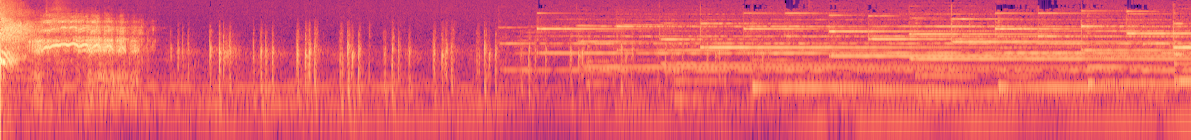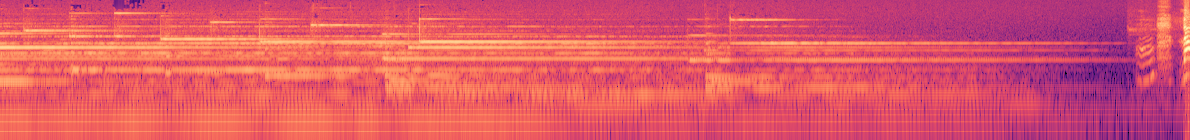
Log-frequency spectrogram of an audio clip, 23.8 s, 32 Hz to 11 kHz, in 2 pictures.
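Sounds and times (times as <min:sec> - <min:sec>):
horse neighing: 0:00.0 - 0:01.7
sustained music: 0:00.0 - 0:22.9
ridden horse's hooves clip-clopping: 0:00.2 - 0:07.9.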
